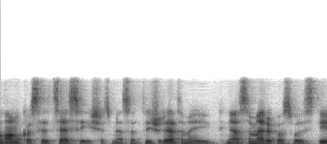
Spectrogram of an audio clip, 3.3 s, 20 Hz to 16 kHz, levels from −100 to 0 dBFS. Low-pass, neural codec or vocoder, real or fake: 7.2 kHz; codec, 16 kHz, about 1 kbps, DyCAST, with the encoder's durations; fake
